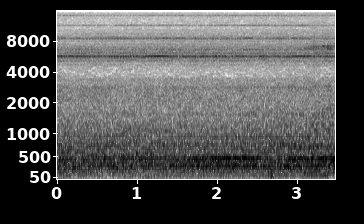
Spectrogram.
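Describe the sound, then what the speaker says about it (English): A DC shunt motor on a lab test bench spins at its rated speed with no load, producing a constant, unbroken whirring hum with a steady high whine and no changes in pitch. "So now motor starts at the rated speed"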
